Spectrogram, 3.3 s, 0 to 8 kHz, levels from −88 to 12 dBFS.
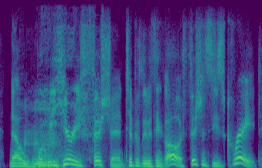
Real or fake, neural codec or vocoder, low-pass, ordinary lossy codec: real; none; 7.2 kHz; Opus, 16 kbps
